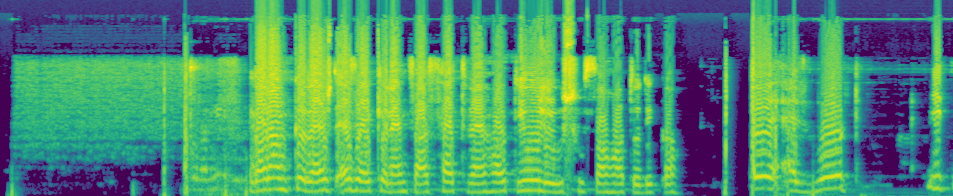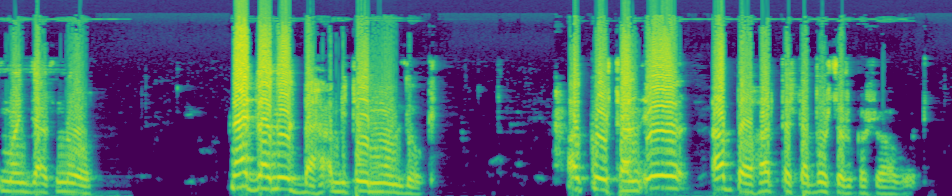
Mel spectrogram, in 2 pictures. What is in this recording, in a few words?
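dialect collection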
